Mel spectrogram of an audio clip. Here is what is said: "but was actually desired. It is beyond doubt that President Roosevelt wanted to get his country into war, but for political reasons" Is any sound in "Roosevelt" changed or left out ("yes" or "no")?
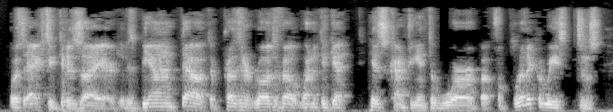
no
